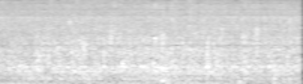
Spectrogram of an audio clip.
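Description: Chopped onions sizzling in hot vegetable oil in a non-stick frying pan, a steady hiss, as spoonfuls of blended pepper mixture go into the hot oil.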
